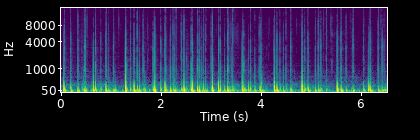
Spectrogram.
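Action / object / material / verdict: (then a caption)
tap / padded quilted faux-leather cover / faux leather / none. Long nails scratch and tap a flat, padded, gold metallic quilted faux-leather cover. The result is a dense, uneven flurry of dull, low, thumpy taps and soft scratches, each dying away almost instantly, with faint bright clicks on the sharper strikes.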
